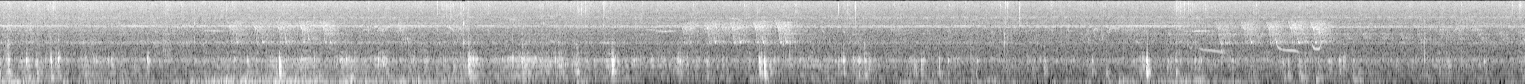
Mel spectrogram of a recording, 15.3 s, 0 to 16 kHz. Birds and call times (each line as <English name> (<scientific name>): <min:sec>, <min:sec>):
Cinnamon Bracken-Warbler (Bradypterus cinnamomeus): 0:07.2
African Emerald Cuckoo (Chrysococcyx cupreus): 0:12.7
